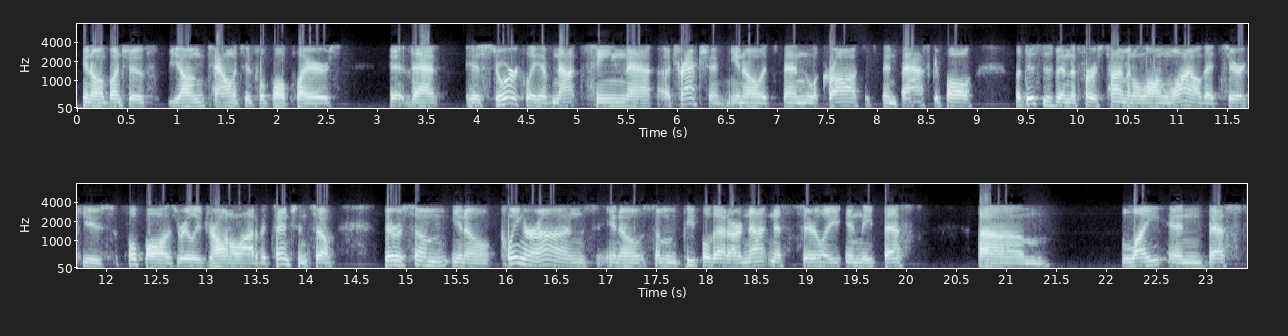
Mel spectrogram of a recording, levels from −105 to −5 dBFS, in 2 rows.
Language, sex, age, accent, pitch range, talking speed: English, male, 30-49, American, 110-130 Hz, 170 wpm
